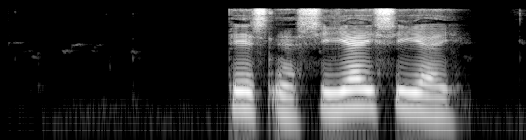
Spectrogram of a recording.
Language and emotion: Russian, neutral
